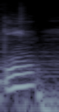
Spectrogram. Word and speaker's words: Biehn: Played by Michael Biehn, I'm pretty sure that's how you pronounce his last name, Biehn.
